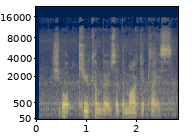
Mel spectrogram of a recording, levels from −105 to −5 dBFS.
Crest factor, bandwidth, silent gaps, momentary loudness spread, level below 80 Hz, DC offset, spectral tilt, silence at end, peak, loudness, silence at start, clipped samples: 18 dB; 15.5 kHz; none; 4 LU; -76 dBFS; under 0.1%; -3.5 dB/octave; 0 s; -12 dBFS; -29 LUFS; 0.05 s; under 0.1%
